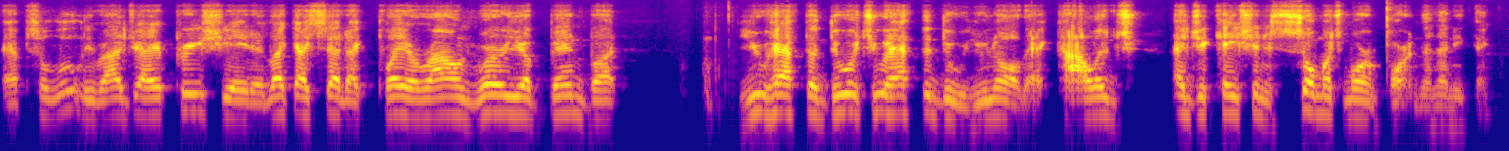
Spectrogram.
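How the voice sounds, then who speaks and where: A man's voice: mid-range voice, moderate pace, darkish tone, no echo. A man hosting a casual livestream chat, greeting viewers and laughing often. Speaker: livestream host.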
